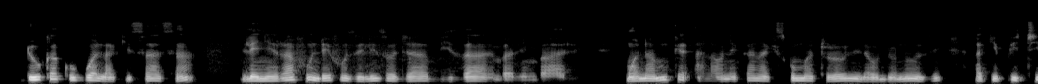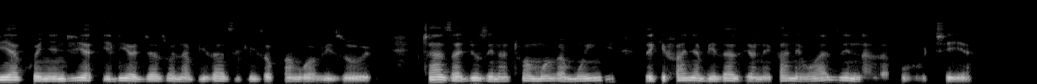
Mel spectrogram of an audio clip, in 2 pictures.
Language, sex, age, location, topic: Swahili, male, 25-35, Nairobi, finance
